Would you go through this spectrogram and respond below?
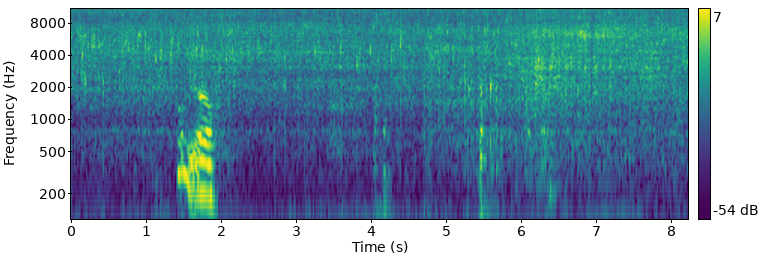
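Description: A 2.67-pound pot roast sears loudly in a hot pan with a constant hiss and crackle, while someone says a few words briefly over the sizzle.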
